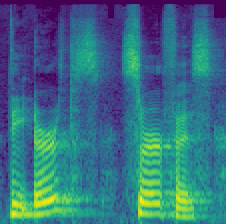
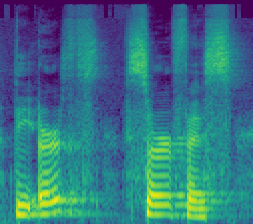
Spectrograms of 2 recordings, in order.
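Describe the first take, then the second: First: "The Earth's surface." slowly and clearly; teacher models phrase, slow and careful. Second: "The Earth's surface." repeated slowly, crisp th; teacher repeats for students, slow. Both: Shown as a demonstration. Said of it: "Então eu posso dizer em inglês".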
